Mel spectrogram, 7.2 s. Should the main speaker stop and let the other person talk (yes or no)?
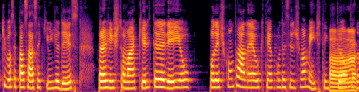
yes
